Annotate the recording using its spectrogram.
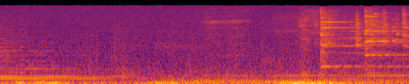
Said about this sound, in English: Dude, who puts wind chimes in such an evil place? I know. nothing says scary lair like wind chimes. Mm-hmm. Especially indoors, it's effective.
